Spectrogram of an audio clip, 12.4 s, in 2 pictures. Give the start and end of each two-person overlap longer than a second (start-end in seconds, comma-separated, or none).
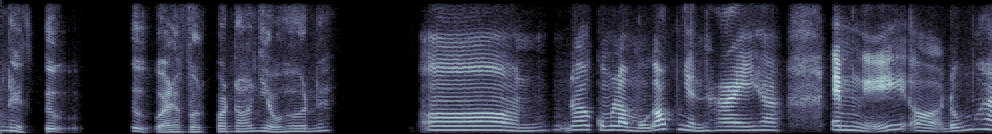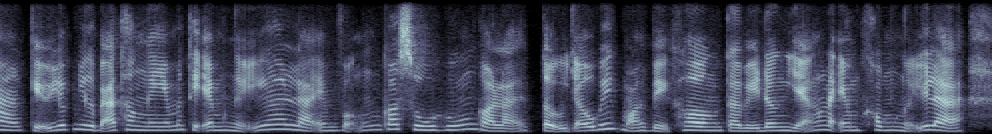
none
